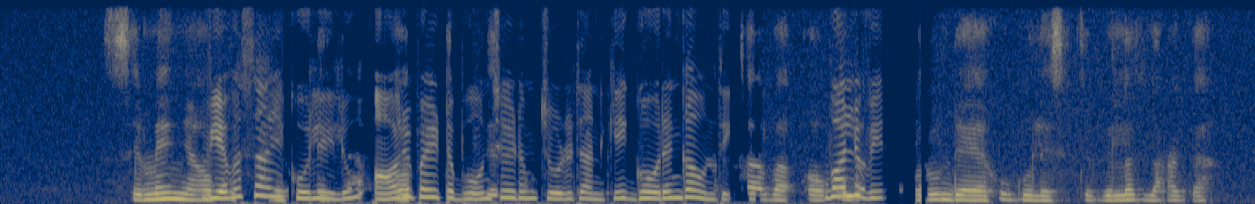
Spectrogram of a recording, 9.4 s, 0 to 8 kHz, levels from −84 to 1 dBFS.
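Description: Speech passing through a call chain where two devices likely run on unsynchronised clocks, drifting apart by roughly 70 ppm, produces clock slip clicks. A single sample is dropped or repeated each time the error adds up to a whole sample, leaving faint regular ticks about every 0.3 s, some thirty in all, from 0.31 s to 9.39 s. The echo canceller likely mistook simultaneous talk from both ends for echo, causing speech suppressed in double talk. It pulled the voice down by around 40 dB, so it dips and breaks up from 1.79 to 4.2 s, from 5.06 to 5.73 s, and from 6.45 to 6.98 s. Between these, the canceller also clamped the microphone while the loudspeaker played, producing background gated by the echo canceller. The room sound drops by about 38 dB from 4.48 to 4.77 s, then returns as the canceller releases.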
